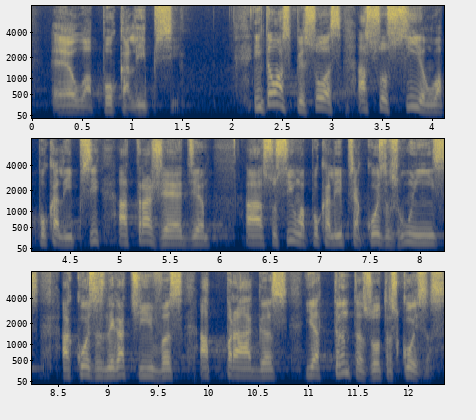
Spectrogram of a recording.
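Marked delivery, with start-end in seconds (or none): 0.2-1.5 weighty, solemn, deep and grave announcer delivery. Retelling a news anchor's last words, looking at the camera: imitating a deep grave voice. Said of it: "com aquela voz bem grave disse".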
